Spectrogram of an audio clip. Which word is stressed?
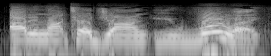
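were. The word were carries the strongest stress. The lateness is ongoing, not just past. "I told him you are all the time"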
